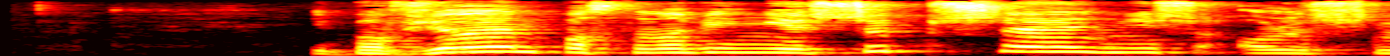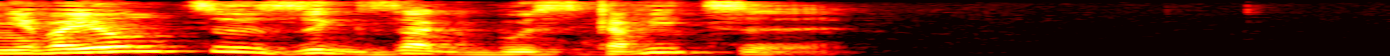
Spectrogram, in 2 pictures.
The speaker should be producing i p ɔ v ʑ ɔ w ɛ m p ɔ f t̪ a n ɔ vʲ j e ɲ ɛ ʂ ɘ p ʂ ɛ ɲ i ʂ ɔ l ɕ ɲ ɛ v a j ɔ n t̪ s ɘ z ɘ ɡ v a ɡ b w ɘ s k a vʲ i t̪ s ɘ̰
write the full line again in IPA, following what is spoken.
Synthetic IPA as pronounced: i p ɔ v ʑ ɔ w ɛ m p ɔ s t̪ a n ɔ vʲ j e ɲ ɛ ʂ ɘ p ʂ ɛ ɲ i ʂ ɔ l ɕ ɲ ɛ v a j ɔ n t̪ s ɘ z ɘ ɡ z a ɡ b w ɘ s k a vʲ i t̪ s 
